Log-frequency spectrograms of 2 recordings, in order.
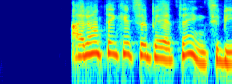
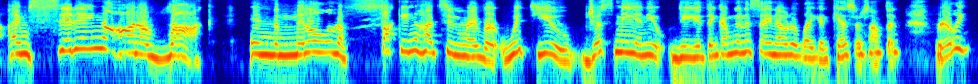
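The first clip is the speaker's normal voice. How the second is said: higher-pitched incredulous comeback; retold exasperation; 7 semitones higher than usual. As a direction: spell out the obvious, pitched up in disbelief.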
